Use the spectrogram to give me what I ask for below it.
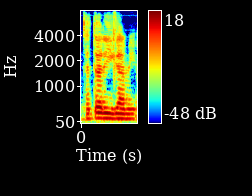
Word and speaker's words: Tatarigami: Tatarigami.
